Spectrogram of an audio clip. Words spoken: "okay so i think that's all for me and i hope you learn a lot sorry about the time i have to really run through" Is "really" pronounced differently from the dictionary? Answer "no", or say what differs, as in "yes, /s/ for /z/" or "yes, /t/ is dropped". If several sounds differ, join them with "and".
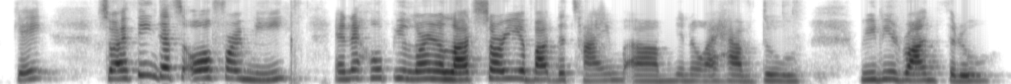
no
